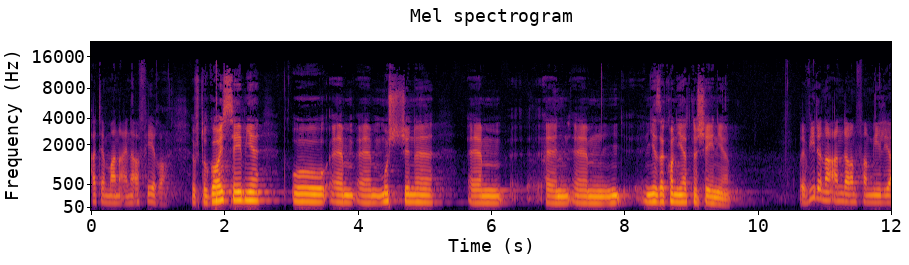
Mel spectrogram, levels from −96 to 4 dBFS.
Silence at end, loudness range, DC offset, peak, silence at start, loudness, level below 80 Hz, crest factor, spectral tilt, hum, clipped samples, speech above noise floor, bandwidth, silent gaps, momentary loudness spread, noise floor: 0 s; 5 LU; under 0.1%; -4 dBFS; 0 s; -24 LUFS; -66 dBFS; 20 dB; -6.5 dB/octave; none; under 0.1%; 41 dB; 14.5 kHz; none; 15 LU; -64 dBFS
